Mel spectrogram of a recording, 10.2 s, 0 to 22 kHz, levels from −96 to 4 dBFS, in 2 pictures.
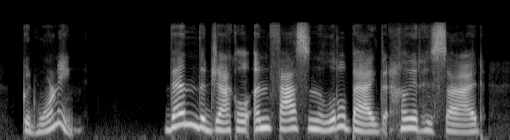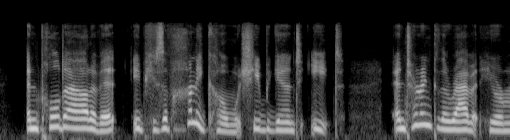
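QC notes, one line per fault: No faults found in the speech; the call path is working as expected, and the top end stops near 12 kHz, which fits Opus at about 32 kbps.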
